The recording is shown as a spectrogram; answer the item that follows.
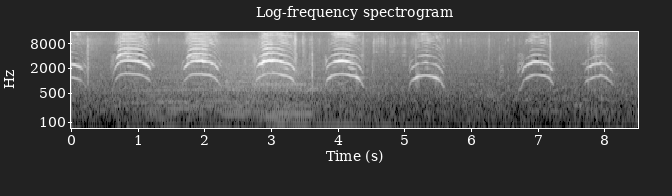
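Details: Cat meowing while a mother cat moves her four kittens to a new place: loud, clear, arched meows. There are seven calls in about eight seconds, each rising then falling, with the last ones shorter and quieter.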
